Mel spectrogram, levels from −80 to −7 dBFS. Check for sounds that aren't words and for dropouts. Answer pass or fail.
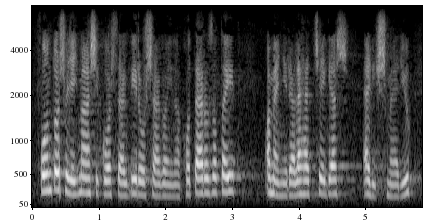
pass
